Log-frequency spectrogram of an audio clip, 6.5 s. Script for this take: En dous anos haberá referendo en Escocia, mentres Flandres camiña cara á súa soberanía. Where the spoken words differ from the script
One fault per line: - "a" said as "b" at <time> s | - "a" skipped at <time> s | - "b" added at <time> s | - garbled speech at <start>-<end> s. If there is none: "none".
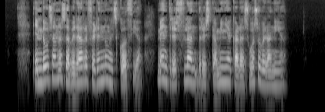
none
